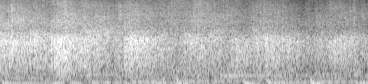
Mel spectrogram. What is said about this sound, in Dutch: En eh, applaus voor Marja Pruis.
